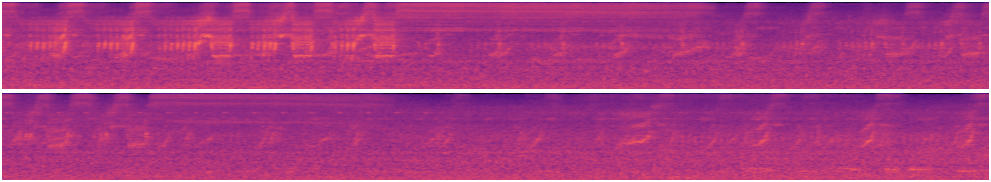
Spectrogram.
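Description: Shallow water trickles and ripples over stones.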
